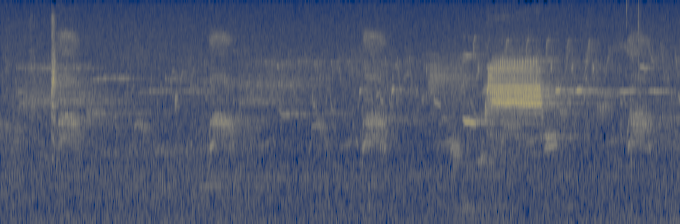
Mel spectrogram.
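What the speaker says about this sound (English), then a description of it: "Man, a lot of birds out here." Scattered bird calls and chirps ring out at a moderate distance over quiet ambient noise at Spicer Lake, with a sharper, louder call rising briefly toward the end.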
